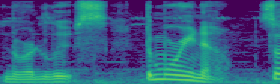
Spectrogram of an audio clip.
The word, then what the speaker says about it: Nordlys: of course nord loose i thought it was pronounced nordless but it's pronounced nord loose the more you know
